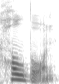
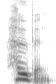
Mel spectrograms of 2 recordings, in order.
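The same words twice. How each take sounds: First: The L is clearly pronounced, second syllable full. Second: The L is silent, second syllable weak. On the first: The speaker calls it wrong. "This one looks like Holborn" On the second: The speaker calls it right. "we don't usually hear the L, and the second syllable becomes weaker"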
